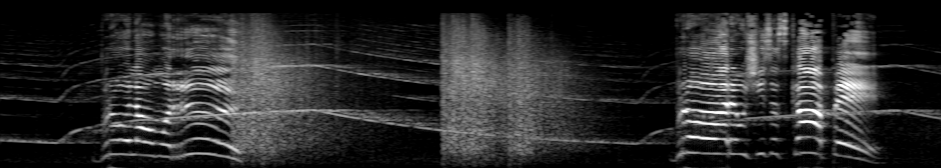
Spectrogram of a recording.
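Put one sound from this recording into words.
A young man speaks loudly and excitedly into a close microphone.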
